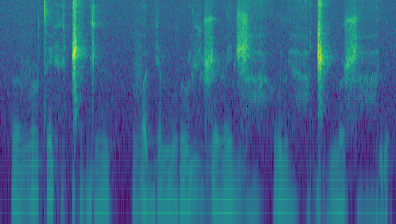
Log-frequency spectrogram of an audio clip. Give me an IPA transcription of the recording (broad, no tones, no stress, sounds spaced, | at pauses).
ɵ v o ɭ t e fʲ o̤ ɡ͡ǁ ɐ ɡʲ ɨ | v ɐ bʲ a m u ɾ u ɭ vʲ o̤ ʐ ɨ ɭ e ʎ ʐ a̤ h u lʲ a̤ h a̤ ɡ͡ǁ ʉ m ɵ ʂ a̤ lʲ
